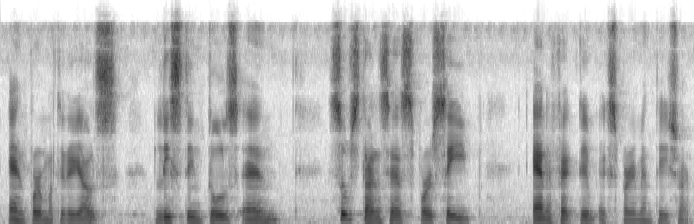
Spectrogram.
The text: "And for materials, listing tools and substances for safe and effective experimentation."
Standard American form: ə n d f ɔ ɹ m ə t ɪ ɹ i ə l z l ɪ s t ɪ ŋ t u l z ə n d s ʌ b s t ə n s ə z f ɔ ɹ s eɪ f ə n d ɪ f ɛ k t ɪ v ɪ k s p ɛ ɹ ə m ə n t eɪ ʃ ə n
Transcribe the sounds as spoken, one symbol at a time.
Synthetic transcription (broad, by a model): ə n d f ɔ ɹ m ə t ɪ ɹ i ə l s l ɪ s t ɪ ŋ t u l s ə n d s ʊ b s t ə n s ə s f ɔ ɹ s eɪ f ə n d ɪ f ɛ k t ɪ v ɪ k s p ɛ ɹ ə m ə n t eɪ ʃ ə n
